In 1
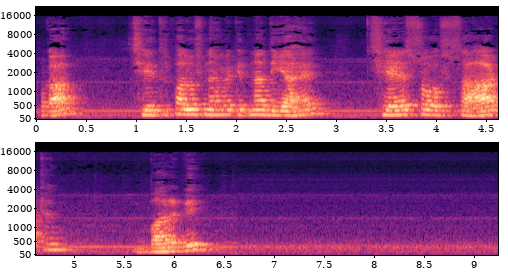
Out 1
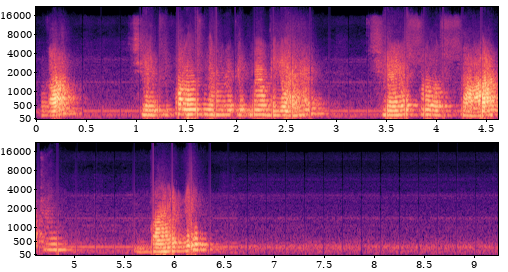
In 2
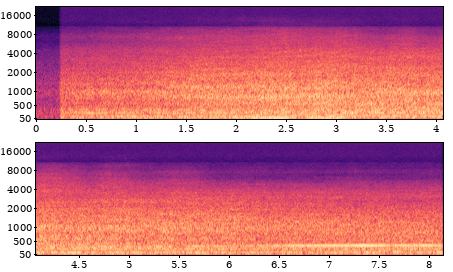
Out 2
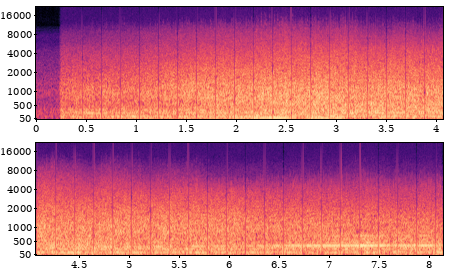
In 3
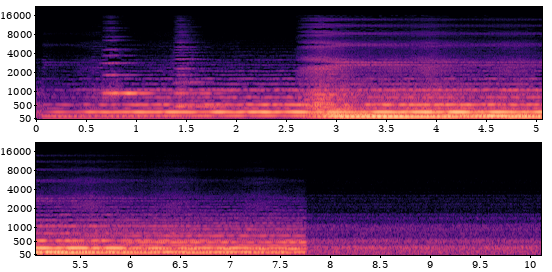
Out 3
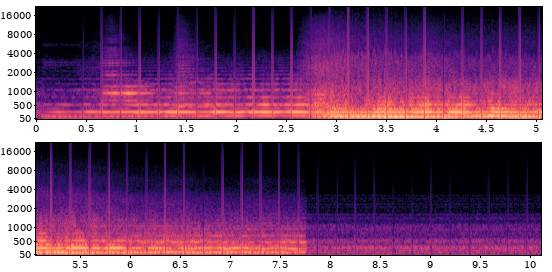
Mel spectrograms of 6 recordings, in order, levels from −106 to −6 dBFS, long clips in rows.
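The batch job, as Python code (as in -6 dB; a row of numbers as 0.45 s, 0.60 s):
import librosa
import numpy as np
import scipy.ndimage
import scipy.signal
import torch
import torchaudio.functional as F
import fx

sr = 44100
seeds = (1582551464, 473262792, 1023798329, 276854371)

y = fx.buffer_crackle(x, sr, first_s=0.46, period_s=0.19, block=512, kind='zero')
y = fx.doppler_dist(y, sr, depth_ms=0.93)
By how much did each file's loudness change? -0.5 LU, -0.5 LU, -0.5 LU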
